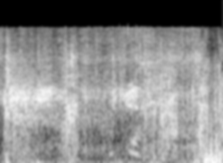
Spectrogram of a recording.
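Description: Men's shouted voices with a few sharp cracks, typical of gunfire, the loudest crack at the very end.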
